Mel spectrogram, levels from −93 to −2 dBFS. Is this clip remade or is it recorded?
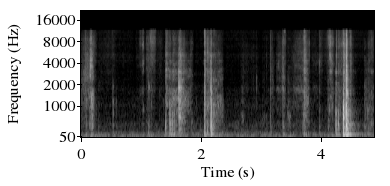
remade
